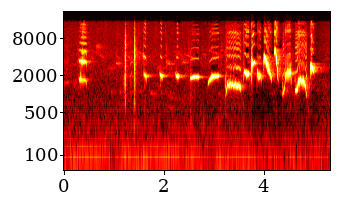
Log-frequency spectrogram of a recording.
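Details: Bird gives a series of clear whistled notes about a third of a second apart, rising slightly, then breaks into a lively jumble of buzzy, swooping and squeaky notes.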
